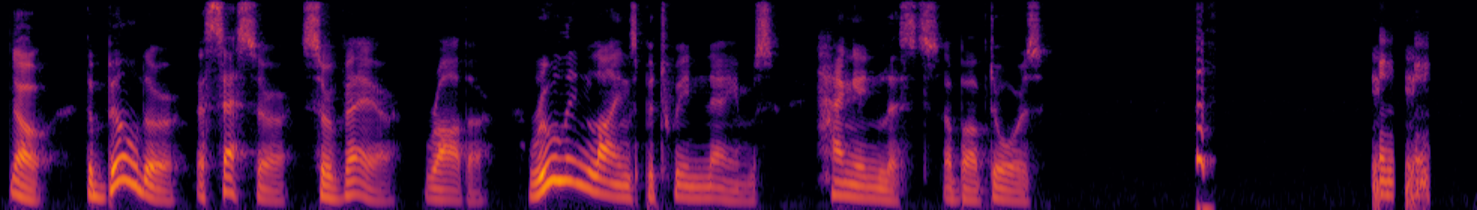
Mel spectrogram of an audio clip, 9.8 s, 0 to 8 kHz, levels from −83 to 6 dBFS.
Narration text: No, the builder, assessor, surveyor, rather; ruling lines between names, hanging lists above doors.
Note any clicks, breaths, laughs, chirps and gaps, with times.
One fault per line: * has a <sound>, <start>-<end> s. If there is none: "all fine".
* has a laugh, 8.0-8.1 s
* has a laugh, 9.1-9.5 s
